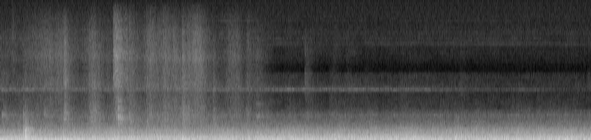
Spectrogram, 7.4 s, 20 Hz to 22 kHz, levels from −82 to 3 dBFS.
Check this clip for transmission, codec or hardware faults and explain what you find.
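Nothing in this clip points to a transmission, codec or hardware fault. The sound carries on without any break, glitch or other disturbance that could be traced to the signal path.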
